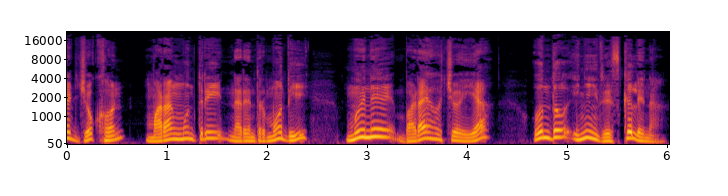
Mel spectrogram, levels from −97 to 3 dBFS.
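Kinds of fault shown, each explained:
Generation loss: the speech sounds swirly, smeared and hollow throughout, with blurred consonant onsets, likely from about five successive MP3 re-encodes that fit a 96 kbit/s chain. A single encode at that rate would not sound this hollow, even with content reaching 19.9 kHz.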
